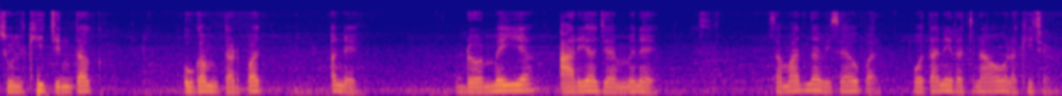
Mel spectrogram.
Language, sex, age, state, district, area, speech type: Gujarati, male, 18-30, Gujarat, Kheda, rural, spontaneous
